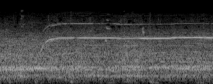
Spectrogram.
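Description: A basketball arena crowd at a 2004 Cavaliers versus Magic NBA game roars steadily and loudly, with a sustained high whistle-like tone rising above the cheering.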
